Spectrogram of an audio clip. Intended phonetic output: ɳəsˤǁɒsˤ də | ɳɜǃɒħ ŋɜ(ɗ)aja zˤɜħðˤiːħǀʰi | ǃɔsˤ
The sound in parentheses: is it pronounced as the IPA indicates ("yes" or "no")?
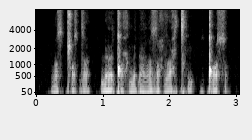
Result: yes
